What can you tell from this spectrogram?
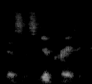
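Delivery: unvoiced hushed quote of the wife; hushed you're crazy from the wife; whispered aside. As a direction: whisper it like a private scolding. Wife muttering on the steps.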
